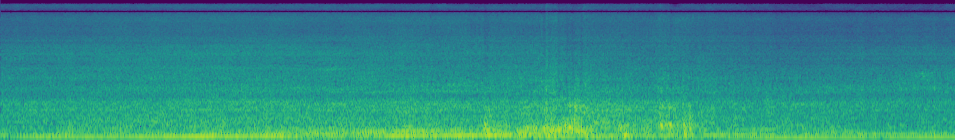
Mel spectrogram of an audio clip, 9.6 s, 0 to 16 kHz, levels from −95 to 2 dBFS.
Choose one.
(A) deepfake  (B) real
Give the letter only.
A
